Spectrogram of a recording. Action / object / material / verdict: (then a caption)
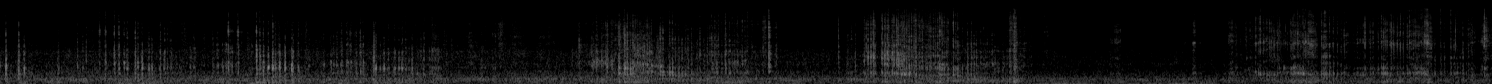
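scrape / small folded paper card tag / paper card / none. Long nails scratch the outer surfaces of a small folded printed paper or card hang tag held in both hands. The result is a dry, continuous rasping with a bright hiss, swelling into louder bursts of scraping around 3, 6 to 7, 9 to 10 and 13 seconds.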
